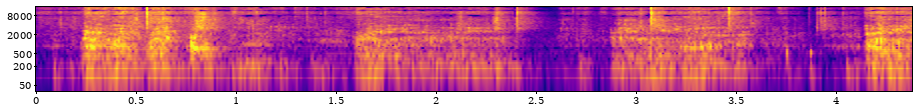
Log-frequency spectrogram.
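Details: American Bully puppy, five months old, growls while tugging a toy from a five-year-old AmStaff during play; rumbling growl bursts roughly every one and a half seconds, each swelling then fading.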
